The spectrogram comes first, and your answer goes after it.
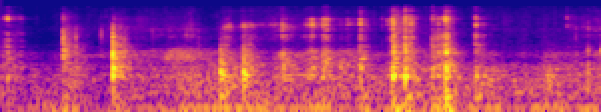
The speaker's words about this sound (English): So let's go ahead and just trim this. And I'm just going to leave approximately a quarter of an inch all the way around. And here we go. So we're cutting right through the felt and right through both pieces of fabric.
